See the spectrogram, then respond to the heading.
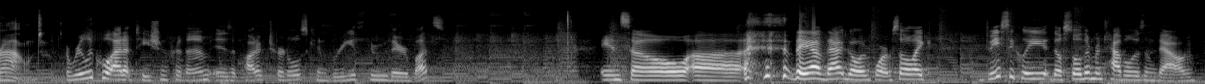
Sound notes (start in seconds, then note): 7.4 laughs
